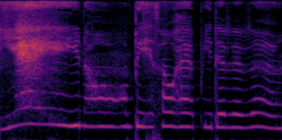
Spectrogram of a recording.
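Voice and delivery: high, gushing mock glee over the new car; mock happy gush. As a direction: play up a giddy fake joy, light and airy. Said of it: "I was like".

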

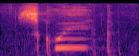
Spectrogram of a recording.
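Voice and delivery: a very high, whispered squeak; tiny mouse squeak. Acted.

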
